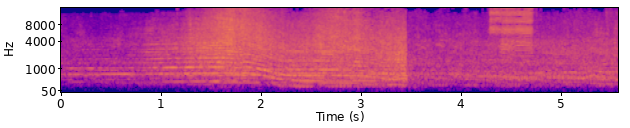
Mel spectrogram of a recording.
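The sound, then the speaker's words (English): Loud car engines roar past, their revving pitch rising and then sliding down as they go by. The noise cuts abruptly to a steadier, slightly quieter engine drone. “The cars.”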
